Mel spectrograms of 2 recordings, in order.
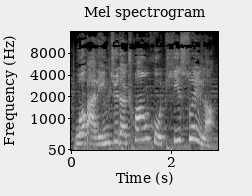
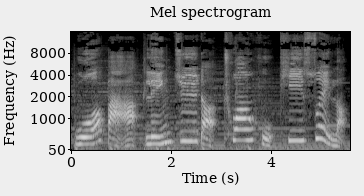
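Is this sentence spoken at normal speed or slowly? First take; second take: normal; slowly. First: It is spoken at a normal pace. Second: It is spoken slowly. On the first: "中国語1 回、" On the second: "ゆっくり中国語1 回、"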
